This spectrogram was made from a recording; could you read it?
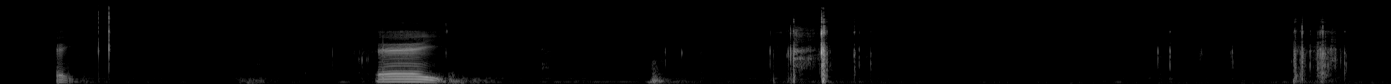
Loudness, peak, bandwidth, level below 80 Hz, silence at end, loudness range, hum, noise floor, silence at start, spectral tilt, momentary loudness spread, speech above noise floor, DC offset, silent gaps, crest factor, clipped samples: -34 LUFS; -2 dBFS; 16.5 kHz; -72 dBFS; 0.45 s; 14 LU; none; -76 dBFS; 0.55 s; -3.5 dB/octave; 26 LU; 43 dB; under 0.1%; none; 38 dB; under 0.1%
